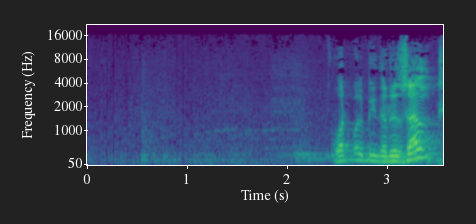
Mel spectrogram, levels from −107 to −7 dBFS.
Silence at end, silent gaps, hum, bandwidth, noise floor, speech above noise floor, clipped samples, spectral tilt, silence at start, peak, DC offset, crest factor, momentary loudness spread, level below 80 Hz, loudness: 0 s; none; none; 16.5 kHz; -68 dBFS; 35 dB; under 0.1%; -4 dB/octave; 0.55 s; -14 dBFS; under 0.1%; 24 dB; 27 LU; -76 dBFS; -33 LUFS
